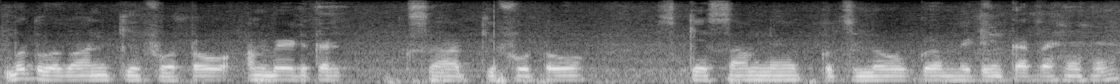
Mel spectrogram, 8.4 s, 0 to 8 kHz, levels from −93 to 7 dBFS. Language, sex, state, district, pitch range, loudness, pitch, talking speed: Hindi, male, Rajasthan, Bikaner, 100-105 Hz, -12 LUFS, 105 Hz, 115 wpm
